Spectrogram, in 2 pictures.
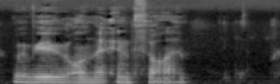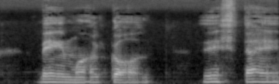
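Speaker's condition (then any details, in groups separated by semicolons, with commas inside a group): Motor neuron disease; terminal; body failing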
